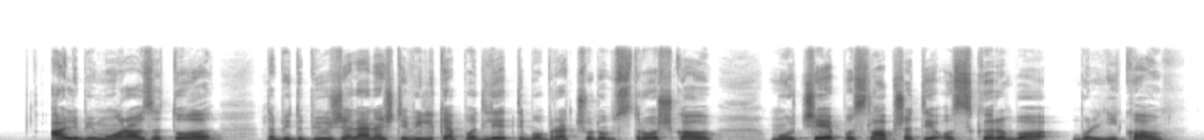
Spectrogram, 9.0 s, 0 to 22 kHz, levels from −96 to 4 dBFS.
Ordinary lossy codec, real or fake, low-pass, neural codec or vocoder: none; real; 14.4 kHz; none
